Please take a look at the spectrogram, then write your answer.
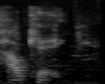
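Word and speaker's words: Hauke: So how K is how you pronounce his name. He says, "Thanks for trying. My name is from Northern Germany. Is How K."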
